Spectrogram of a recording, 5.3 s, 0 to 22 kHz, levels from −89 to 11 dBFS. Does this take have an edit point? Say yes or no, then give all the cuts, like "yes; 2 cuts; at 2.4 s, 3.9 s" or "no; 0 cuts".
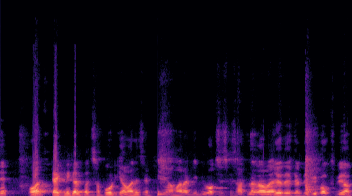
yes; 1 cut; at 2.4 s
